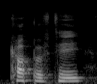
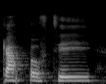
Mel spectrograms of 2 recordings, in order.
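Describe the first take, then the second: First: The vowel in cup sounds like up. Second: The vowel in cup sounds like cap. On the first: The speaker calls it right. "remember this uh sound" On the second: The speaker calls it wrong. "It's not cap of tea"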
